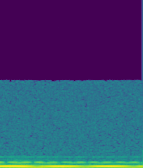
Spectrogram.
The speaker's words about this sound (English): There's the high tone.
